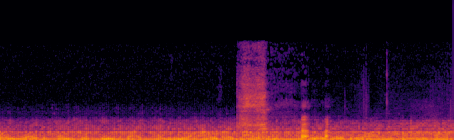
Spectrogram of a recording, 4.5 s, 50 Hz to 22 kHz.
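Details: 1953 Ever Ready Sky Queen valve radio, volume up and lamps in on power-up: steady droning hum with wavering overtones; cause not yet traced, lamp to be bypassed.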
